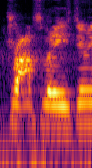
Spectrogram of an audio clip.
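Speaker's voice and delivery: ordinary talk, nothing marked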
